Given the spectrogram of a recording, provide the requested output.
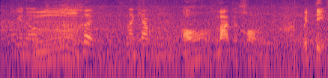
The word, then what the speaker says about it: macaron: Croissant Okay Croissant นะครับ Macaron Macaron Macaron Yes Once again it's the French R you know Macaron Oh Macaron with the R okay.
